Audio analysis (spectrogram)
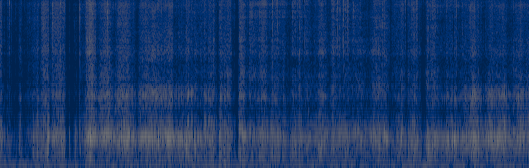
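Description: Fingertips scrape and rub the ends of a long, hollow, empty cardboard tube wrapped with tape bands. The rubbing comes through as a continuous, papery scratching with a strong hollow midrange resonance, plus a few brief, sharper scuffs along the way.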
